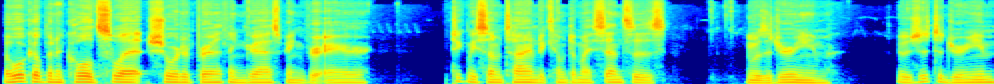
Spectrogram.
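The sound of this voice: An unforced reading voice is heard with almost no noise around it.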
